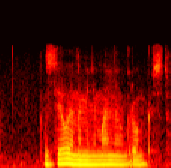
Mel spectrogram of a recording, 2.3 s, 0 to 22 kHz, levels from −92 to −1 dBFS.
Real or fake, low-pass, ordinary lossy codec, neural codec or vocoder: real; 7.2 kHz; AAC, 32 kbps; none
